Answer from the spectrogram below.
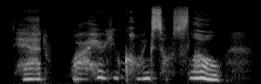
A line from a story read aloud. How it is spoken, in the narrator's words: I whispered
